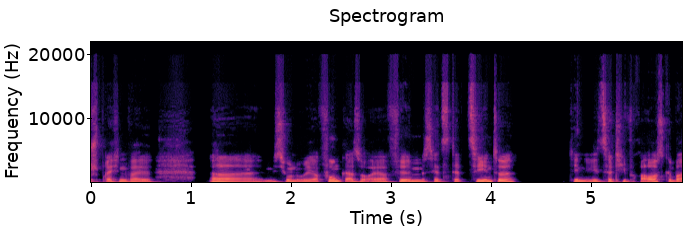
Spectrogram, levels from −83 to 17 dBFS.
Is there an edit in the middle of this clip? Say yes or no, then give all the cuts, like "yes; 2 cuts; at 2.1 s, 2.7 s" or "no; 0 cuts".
no; 0 cuts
